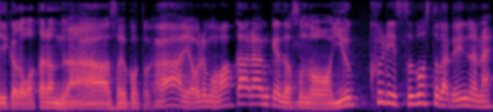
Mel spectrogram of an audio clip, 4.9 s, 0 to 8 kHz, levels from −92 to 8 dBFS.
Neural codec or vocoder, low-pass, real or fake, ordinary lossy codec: codec, 16 kHz, 2 kbps, X-Codec, HuBERT features, trained on LibriSpeech; none; fake; none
